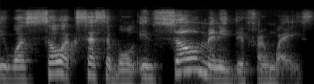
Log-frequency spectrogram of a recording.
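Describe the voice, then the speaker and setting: Speaking in a Spanish accent at a moderate pace, a woman uses a medium pitch. The recording is very clean, with a silent background. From Venezuela, Caracas. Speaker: community leader. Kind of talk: panel interview.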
